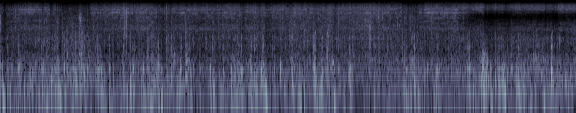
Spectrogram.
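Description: Commencal Meta HT hardtail mountain bike descending rough, rocky dirt singletrack: a steady rumble of knobby tyres on dirt and stones, with constant irregular rattles and knocks from the bike over the bumps, and wind buffeting the microphone.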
